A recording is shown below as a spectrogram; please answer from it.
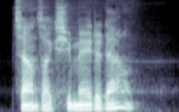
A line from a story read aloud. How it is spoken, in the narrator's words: his father said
